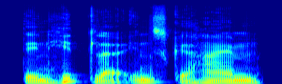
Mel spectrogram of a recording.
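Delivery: ordinary delivery, nothing marked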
